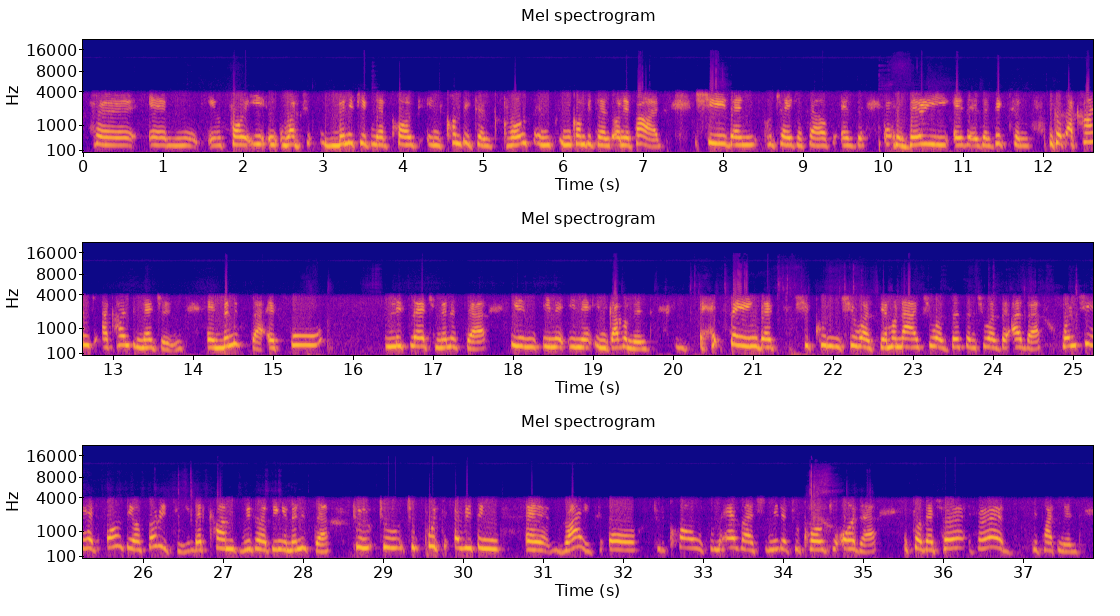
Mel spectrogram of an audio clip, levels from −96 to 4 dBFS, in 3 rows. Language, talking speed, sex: English, 155 wpm, female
